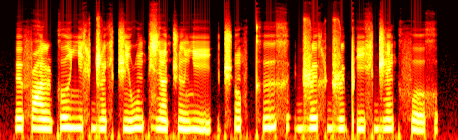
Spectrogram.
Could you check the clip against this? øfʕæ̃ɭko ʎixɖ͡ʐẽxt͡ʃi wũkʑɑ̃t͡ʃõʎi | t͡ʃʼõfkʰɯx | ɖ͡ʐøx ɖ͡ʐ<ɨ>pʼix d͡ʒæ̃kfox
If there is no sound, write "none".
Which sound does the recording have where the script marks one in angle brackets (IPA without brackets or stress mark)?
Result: y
